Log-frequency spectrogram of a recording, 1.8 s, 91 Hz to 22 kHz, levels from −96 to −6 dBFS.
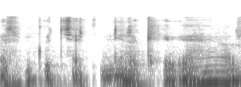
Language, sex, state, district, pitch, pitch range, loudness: Hindi, male, Bihar, Samastipur, 125 Hz, 115-135 Hz, -45 LUFS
